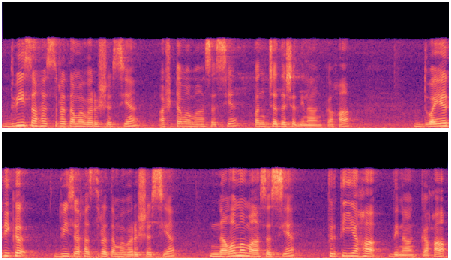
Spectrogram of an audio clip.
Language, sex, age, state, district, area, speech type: Sanskrit, female, 45-60, Tamil Nadu, Chennai, urban, spontaneous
